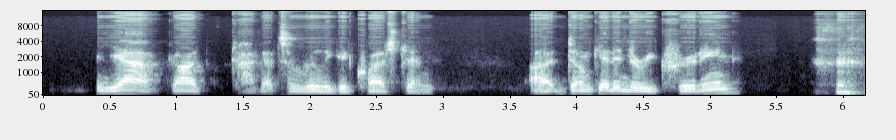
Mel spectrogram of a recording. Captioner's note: laughs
